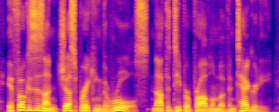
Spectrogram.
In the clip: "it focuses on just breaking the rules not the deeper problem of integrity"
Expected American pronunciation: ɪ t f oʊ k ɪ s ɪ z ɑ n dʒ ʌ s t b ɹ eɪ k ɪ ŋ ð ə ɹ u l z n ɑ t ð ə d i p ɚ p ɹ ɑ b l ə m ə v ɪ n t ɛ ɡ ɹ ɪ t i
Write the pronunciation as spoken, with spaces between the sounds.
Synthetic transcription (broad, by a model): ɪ t f oʊ k ɪ s ɪ z n dʒ ʌ s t b ɹ eɪ k ɪ ŋ ð ə ɹ u l z n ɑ t ð ə d i p ɚ p ɹ ɑ b l ə m ə v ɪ n t ɛ ɡ ɹ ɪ t i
